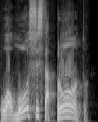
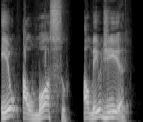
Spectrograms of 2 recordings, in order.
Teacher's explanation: uma pronúncia almoço fechado e a outra pronúncia aberta almoço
